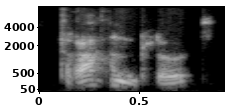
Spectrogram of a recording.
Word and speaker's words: Drachenblut: So you pronounce it Drachenblut, but just call me or say, which is the US, version of that.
